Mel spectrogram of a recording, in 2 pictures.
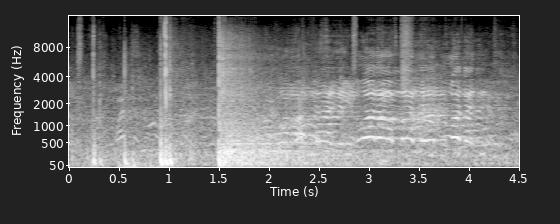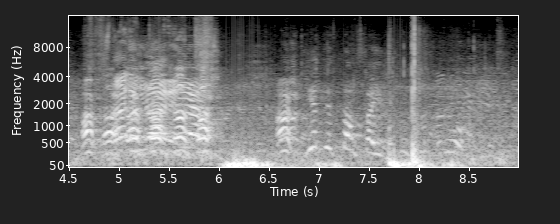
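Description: A football is kicked with sharp thuds.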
